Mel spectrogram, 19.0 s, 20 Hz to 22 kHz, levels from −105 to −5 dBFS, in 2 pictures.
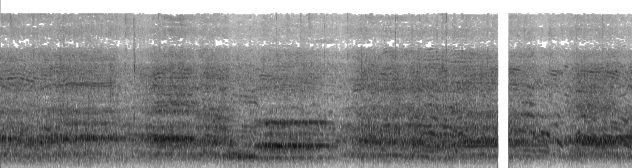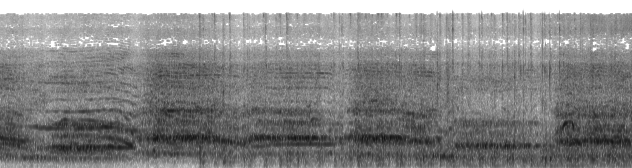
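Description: The audio has a playback stall from 7.46 to 7.63 s: the sound cuts out mid-flow for about 0.17 s, then resumes. A waveform shows a flat gap, a spectrogram a blank vertical band. The likely cause is the player running short of data or being briefly blocked.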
